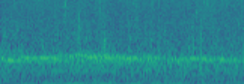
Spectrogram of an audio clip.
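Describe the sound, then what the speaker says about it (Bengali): Steady rain falls outside as a sound effect in a horror audio drama, a constant even hiss with no breaks and no voices. "বাইরে এক টানা বৃষ্টির শব্দ আসছে,"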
